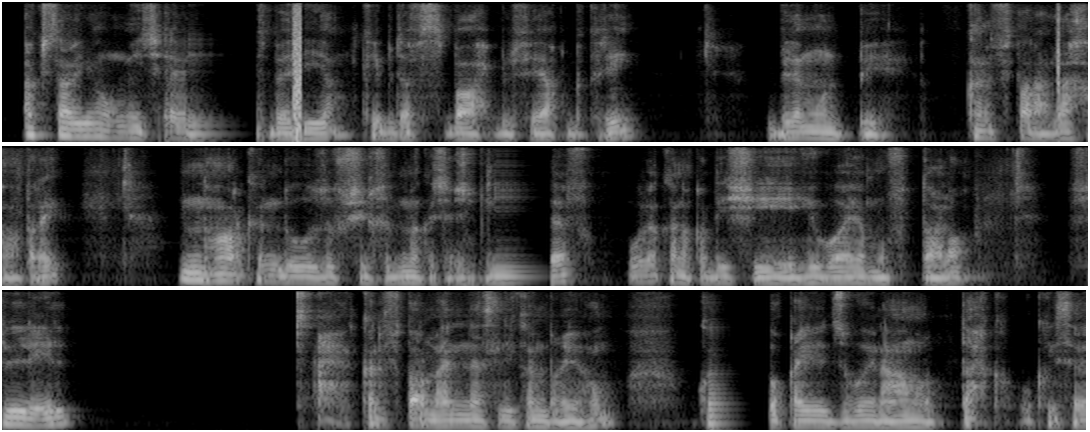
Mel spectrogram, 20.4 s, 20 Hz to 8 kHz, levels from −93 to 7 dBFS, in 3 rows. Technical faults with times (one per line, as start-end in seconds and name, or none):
0.74-1.16 repeated packet loss (robotic sound)
1.18-1.60 long network dropout
1.80-1.88 wireless microphone squelch dropout
6.57-6.63 wireless microphone squelch dropout
9.52-9.82 repeated packet loss (robotic sound)
9.88-10.23 long network dropout
18.00-18.39 long network dropout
